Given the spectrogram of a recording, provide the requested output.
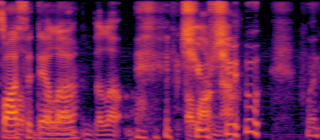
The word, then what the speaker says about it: quesadilla: So my capital, it may confuse you because you might want to say quesadilla, but it's quesadilla. Pronounced quasadilla. Quasadilla.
